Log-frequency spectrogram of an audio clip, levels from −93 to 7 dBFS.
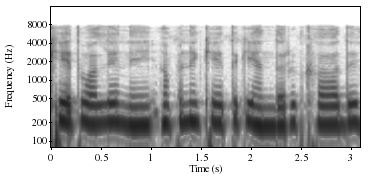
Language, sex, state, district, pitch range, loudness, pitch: Hindi, male, Uttar Pradesh, Muzaffarnagar, 190-205 Hz, -15 LUFS, 200 Hz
